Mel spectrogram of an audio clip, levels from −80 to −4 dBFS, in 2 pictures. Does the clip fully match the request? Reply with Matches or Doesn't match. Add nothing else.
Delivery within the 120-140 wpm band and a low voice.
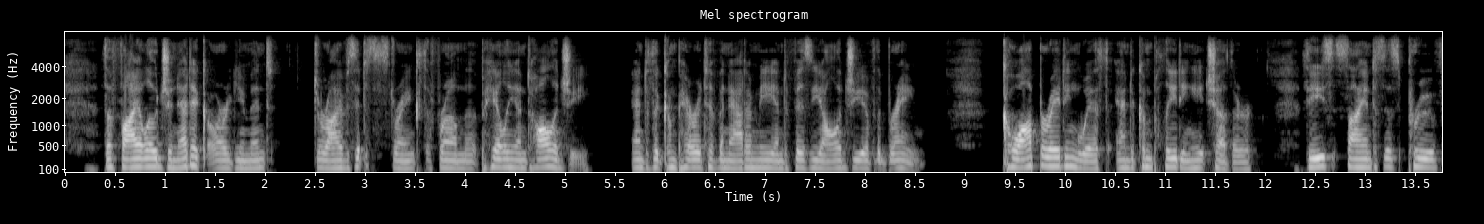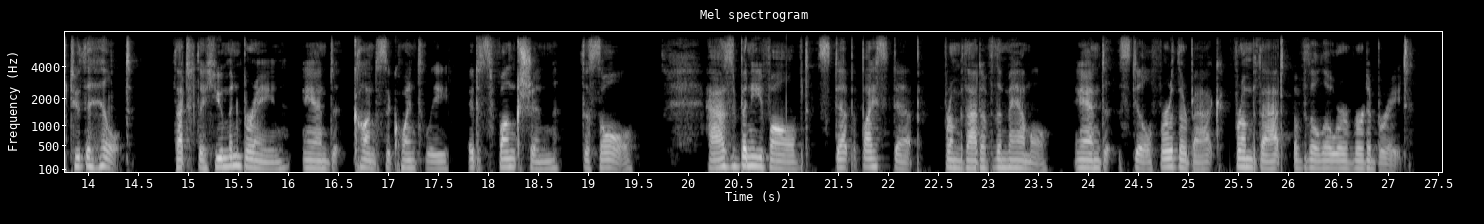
Matches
